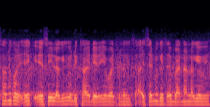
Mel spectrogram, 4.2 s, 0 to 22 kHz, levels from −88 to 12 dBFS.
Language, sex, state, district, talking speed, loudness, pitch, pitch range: Hindi, male, Madhya Pradesh, Katni, 240 wpm, -14 LUFS, 115 Hz, 110-120 Hz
